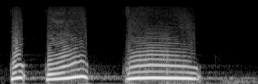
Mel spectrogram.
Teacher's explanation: पहले बार ह्रस्व रहता है, उसका फिर दीर्घ रहता है, फिर प्लुत रहता है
